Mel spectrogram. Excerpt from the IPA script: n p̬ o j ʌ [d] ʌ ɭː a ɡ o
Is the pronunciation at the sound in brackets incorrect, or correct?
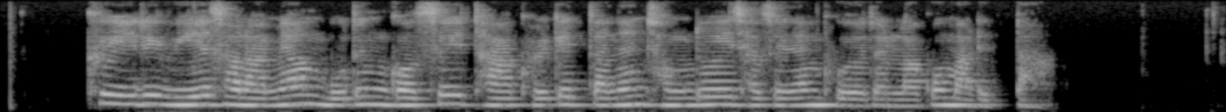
correct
